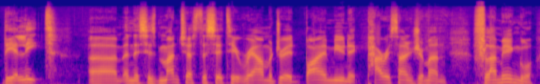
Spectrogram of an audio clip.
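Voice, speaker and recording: A man's voice: mid-range voice, moderate pace, fairly bright tone, no room sound. A man co-hosting a football chat, upbeat as he runs through lists of teams. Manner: upbeat, reads lists of team names. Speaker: co-host.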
